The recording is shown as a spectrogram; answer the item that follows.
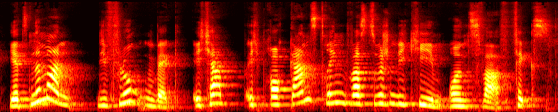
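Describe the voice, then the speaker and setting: A woman's voice: sits high, lively intonation, normal speed, pitched above the performer's own voice. A woman voicing a hungry, easygoing male mouse who talks in casual slang, for a storybook. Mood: boisterous. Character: hungry laid-back male brown mouse.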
